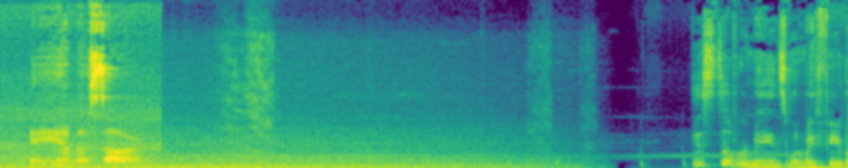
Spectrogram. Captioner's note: scraping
